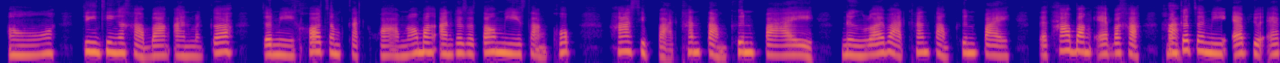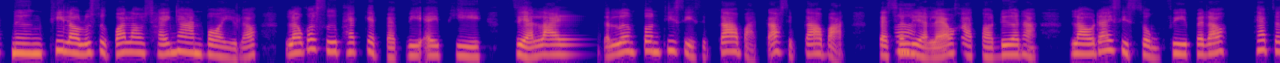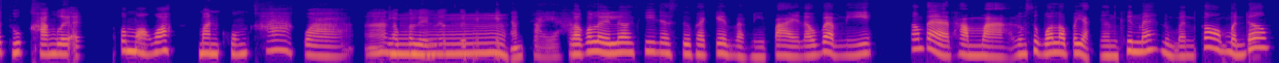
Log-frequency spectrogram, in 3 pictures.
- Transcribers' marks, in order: distorted speech
- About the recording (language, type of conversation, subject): Thai, podcast, แอปสั่งอาหารเดลิเวอรี่ส่งผลให้พฤติกรรมการกินของคุณเปลี่ยนไปอย่างไรบ้าง?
